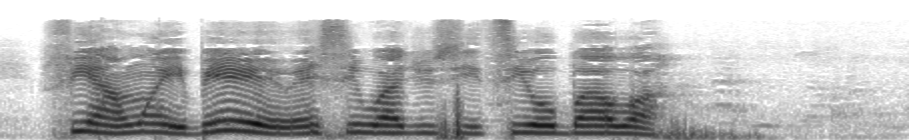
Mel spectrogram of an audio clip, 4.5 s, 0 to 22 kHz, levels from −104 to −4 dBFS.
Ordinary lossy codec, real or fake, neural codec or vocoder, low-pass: AAC, 32 kbps; fake; vocoder, 44.1 kHz, 128 mel bands every 256 samples, BigVGAN v2; 19.8 kHz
